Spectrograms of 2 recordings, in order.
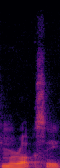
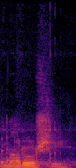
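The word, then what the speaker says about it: Maróczy: to pronounce anything um what language is that Hungarian Hungarian I would say maroxy yeah everyone has its own way I think it's like marosi marosi yeah guys let us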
